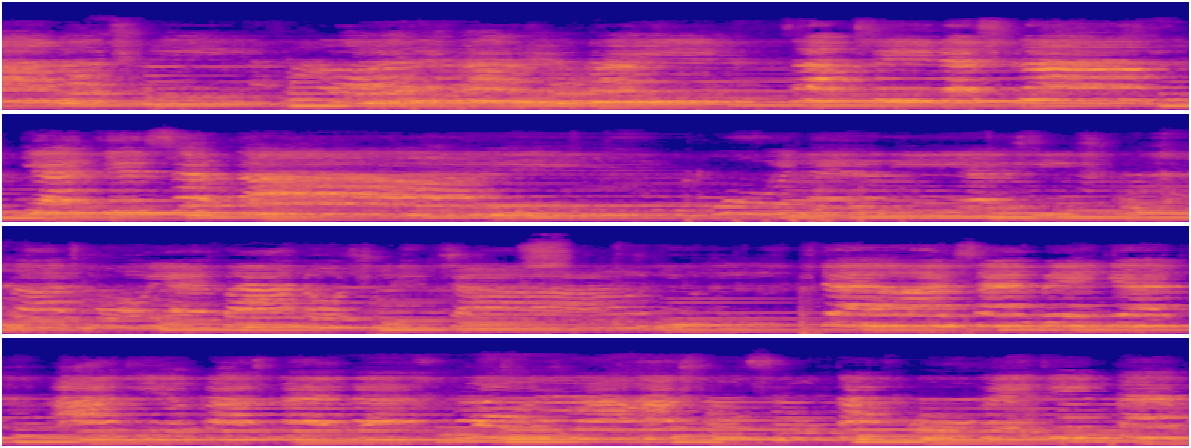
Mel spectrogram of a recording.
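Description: A group of young children singing a song together over instrumental accompaniment that holds steady notes beneath the voices.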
